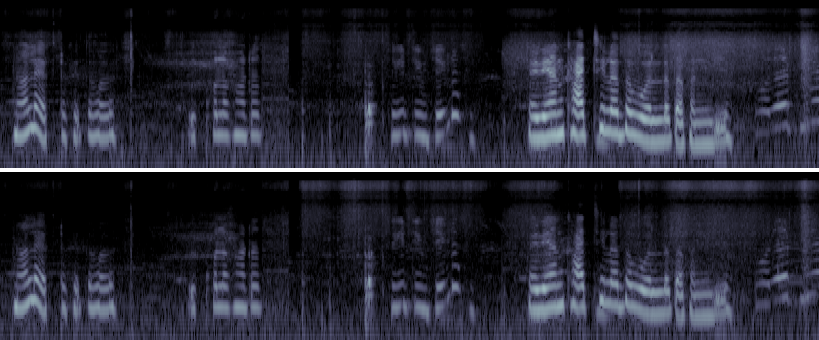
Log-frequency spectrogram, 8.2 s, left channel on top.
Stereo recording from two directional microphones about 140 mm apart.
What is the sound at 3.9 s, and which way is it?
Speech, 50° left (ahead or behind).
